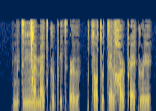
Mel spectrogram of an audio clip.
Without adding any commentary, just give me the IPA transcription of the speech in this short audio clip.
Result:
m ɪ t ɪ ŋ͡ǀ æ m æ t k ə˞ pʼ i t ʔ ə˞ l | t͡s ɔ t u t ɛ l χ ə˞ pʼ ɛ k ɹ ɪ

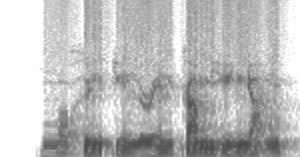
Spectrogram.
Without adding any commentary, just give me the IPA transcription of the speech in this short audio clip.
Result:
m ɔ˨˩˨ x ɨ˧ n k i˨˩ n ɹ e˨˩ n k a˧ m j i˨˩˦ ɲ a˨˩˦ ŋ

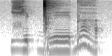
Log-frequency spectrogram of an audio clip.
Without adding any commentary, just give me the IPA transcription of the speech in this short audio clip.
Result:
ʑ i˩ ʈ ɡ͡ǀ eː˩ d a̤˥˩

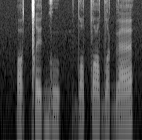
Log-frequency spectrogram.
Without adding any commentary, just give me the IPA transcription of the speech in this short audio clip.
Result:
ɒ ǀ e ɡ u | dˤ u tˤ u dˤ u ɡ æ

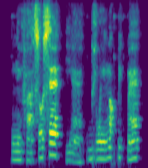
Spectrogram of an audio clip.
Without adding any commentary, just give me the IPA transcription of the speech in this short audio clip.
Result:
n ĩ˨ f ã˨ s o˨˦ s ɛ˦ | j ɛ̃˨ | b i˧ w ĩ˧ n ɔ˦ k͡p i˦˨ k͡p ɛ̃˨˦

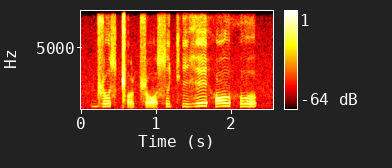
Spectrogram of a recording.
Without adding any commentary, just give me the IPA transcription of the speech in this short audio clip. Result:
ɖ͡ʐ o s ǁ ɔ̰ ʈ͡ʂ ɔ̰ s ʊ cʰ i ɣ e h ɔ ʊ̯ h ʊ

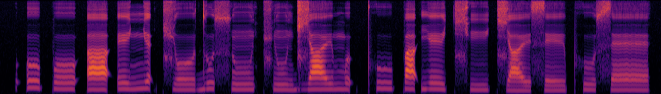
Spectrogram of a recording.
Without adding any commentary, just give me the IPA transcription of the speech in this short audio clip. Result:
ʔ o˦˨ p o˨ ʔ ä˨ ʔ e˦˨ ɲ ɛ˦ ʔ t͡ɕ o˨ ʊ̯ d u˦˨ s ũ˨ t͡ɕ ũ˨ d͡ʑ a˦ ɪ̯ m ʊ˦ ʔ pʰ u˦ p ä˦ ʔ j e˦˨ ɪ̯ t͡ɕʰ i˨ t͡ɕ a˨ ɪ̯ sʰ e˨ ɪ̯ pʰ u˦˨ sʰ ɛ˦

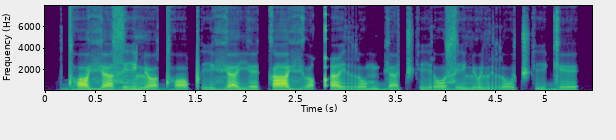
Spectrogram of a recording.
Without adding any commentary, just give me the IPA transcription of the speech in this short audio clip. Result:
dʱ ɒ˥ vʲ a˧ z i˥ lʲ ɒ˩ dʱ ɒ˩ pʼ i˩ vʲ a˥ j e˧ k a˥ vʲ o˩ qʼ i˥ r o˧ m bʲ a˩ t͡ʃʼ i˧ ɾ o˥ z i˩ lʲ o˧ lʲ r o˧ t͡ʃʼ i˧ ɡʲ e˥

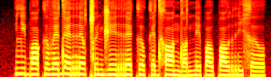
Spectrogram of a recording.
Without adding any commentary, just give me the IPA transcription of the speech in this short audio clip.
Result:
lʲ e b ɒː k ə v ɛ d ɛ r ɛ o̯ ǀ ʉ n d͡ʒ eː r ɛ k ə o̯ k ɛ d x ɒː n d ɒ d n e p ɒ o̯ p ɒ o̯ r i x ə o̯

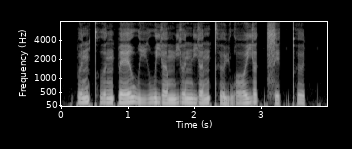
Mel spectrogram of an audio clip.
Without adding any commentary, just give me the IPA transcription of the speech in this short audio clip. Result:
p ɵ˨˥ n kʷʰ ɐ˨ ŋ p ɛː˨˥ w iː˨˥ w j ɐ˨˧ m j ɵ˧ n j ɐ˨˥ n t̪ʰ ɵ˨˩ ɥ w ɔː˨˥ j ɐ˧ k̚ s ɪ˨˥ k̚ pʰ ɵ˧ t̚

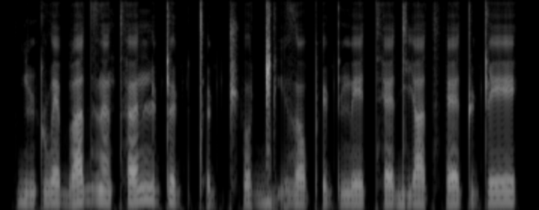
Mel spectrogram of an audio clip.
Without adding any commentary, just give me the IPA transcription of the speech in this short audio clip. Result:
ɡʲ õ ʈ w ɛ b a d ð ɐ̃ t̪ʰ ɐ n ɛ ʈ ɛ ʈ tʼ ɐ ʈ t͡ʃʼ o ɡ͡ǁ ḭ ð ɔ pʼ e ʈ m e t̪ʰ ɛ d j a t͡sʼ ɛ t̪ ɨ ʈ e

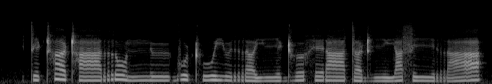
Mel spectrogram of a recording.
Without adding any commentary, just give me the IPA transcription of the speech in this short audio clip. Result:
t i ʈʰ ɐ ʈʰ aː r o nː ʉː ɡ u ʈʰ u j ʉ r ɐ j iː ɖʱ ɵ h e ɾ aː t ɐ ɖʱ iː j a s iː r aː

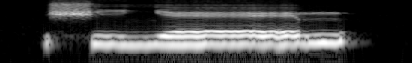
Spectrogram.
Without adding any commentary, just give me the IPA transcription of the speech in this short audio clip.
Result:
ʃ i ʎ ɛː m

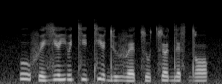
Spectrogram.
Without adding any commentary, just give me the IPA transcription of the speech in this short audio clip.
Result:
u˦˨ f e˨ zʲ œ˦ j ʉ˧ tʲ ʉ˧ tʲ ø˦˨ d ʉ˨ v ɛ˨ t͡s u˨ t͡s œ˧ d ɛ˧ s d ɔ˧

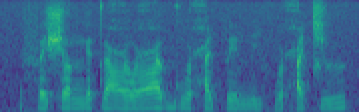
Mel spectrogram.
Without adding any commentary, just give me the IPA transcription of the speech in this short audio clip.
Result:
f ɛ ʃ ʌ ŋ ɛ t̪ ɯ ʕ o ʕ ɯ ɡ u ħ i p e n̪ i f u ħ ʌ t͡ɕ ɯ

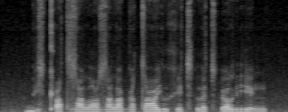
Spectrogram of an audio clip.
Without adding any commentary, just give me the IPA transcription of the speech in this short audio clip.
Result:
bʲ ø z kʼ i tˤ zˤ ø lˠ j ø zˤ i lˠ ə ɡ ɯ tˤ ø j ɯ x e t͡sʼ ɯ ɐ̯ t͡sʼ ø lˠ rʲ ɛ ŋ

